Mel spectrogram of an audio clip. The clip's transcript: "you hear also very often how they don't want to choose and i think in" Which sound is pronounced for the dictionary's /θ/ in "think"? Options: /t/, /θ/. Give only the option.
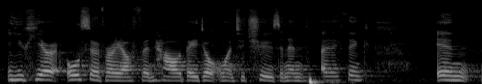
/θ/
